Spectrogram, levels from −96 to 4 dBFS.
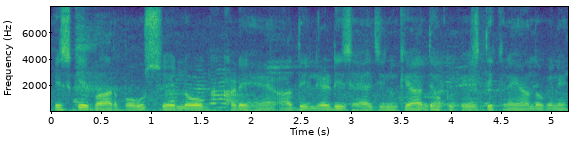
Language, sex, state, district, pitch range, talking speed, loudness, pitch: Hindi, male, Rajasthan, Bikaner, 120-130 Hz, 245 wpm, -17 LUFS, 120 Hz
